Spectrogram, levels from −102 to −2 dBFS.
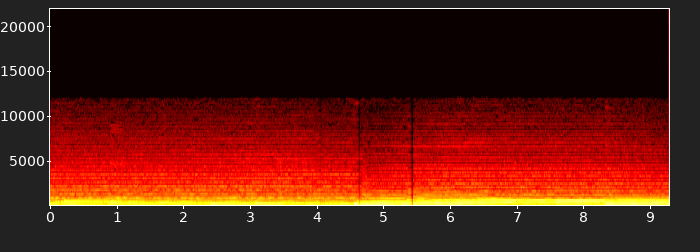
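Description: You can hear four short stalls from late packets at 3.64, 4.04, 4.61 and 5.39 s, where the jitter buffer runs dry and the sound gets held for about 20, 30, 40 and 60 ms before picking up where it left off, with nothing lost. The band-limited top end, cutting off around 12 kHz, points to an Opus call path.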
